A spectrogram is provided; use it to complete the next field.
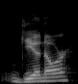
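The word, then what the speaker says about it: Geonor: o r uh how do you say that gonor gor we beat gonor on Hardcore first try ever Jon nor that was the most intense moment of my lifetime it's pronounced gonner all right goar did you see goar sh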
